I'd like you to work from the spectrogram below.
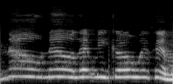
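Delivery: put-on high, pleading girlish voice; mock Elizabeth begging to go. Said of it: "And Elizabeth was like".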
